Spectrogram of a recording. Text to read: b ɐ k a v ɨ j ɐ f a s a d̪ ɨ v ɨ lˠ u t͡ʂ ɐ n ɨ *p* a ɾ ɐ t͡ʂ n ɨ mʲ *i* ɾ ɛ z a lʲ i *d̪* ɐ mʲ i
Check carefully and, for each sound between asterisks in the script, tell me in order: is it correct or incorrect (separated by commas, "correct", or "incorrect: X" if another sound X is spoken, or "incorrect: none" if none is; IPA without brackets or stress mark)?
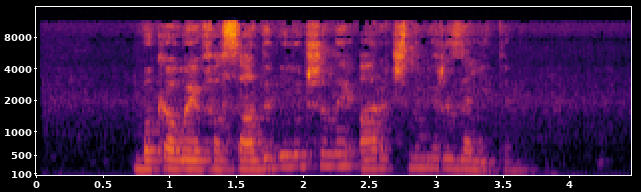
incorrect: ʔ, correct, incorrect: t̪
